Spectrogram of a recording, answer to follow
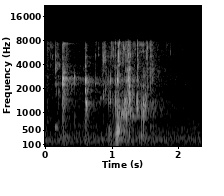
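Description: Beer pouring from a bar tap into a glass mug and splashing, with two sharp clicks of glass or tap within the first second.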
